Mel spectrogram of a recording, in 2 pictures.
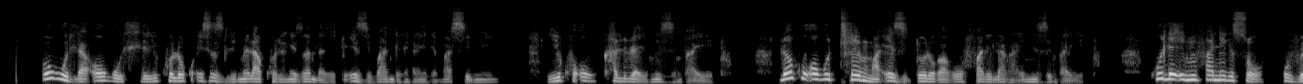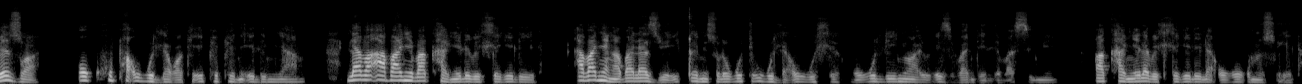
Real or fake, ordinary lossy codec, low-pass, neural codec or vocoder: real; Opus, 16 kbps; 14.4 kHz; none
